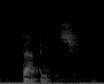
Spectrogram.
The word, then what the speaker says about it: Babbage: And you pronounced my name right, Babbage. Babbage. Yeah, Babbage. Same as cabbage, but with a B.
